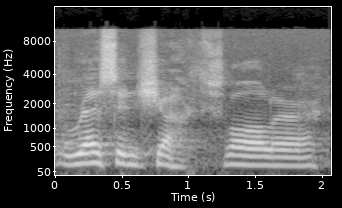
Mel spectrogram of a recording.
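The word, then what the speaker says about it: Reschenthaler: You know that Resenshathaler. That's actually the way you pronounce it, you know. Nobody else gets it right.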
